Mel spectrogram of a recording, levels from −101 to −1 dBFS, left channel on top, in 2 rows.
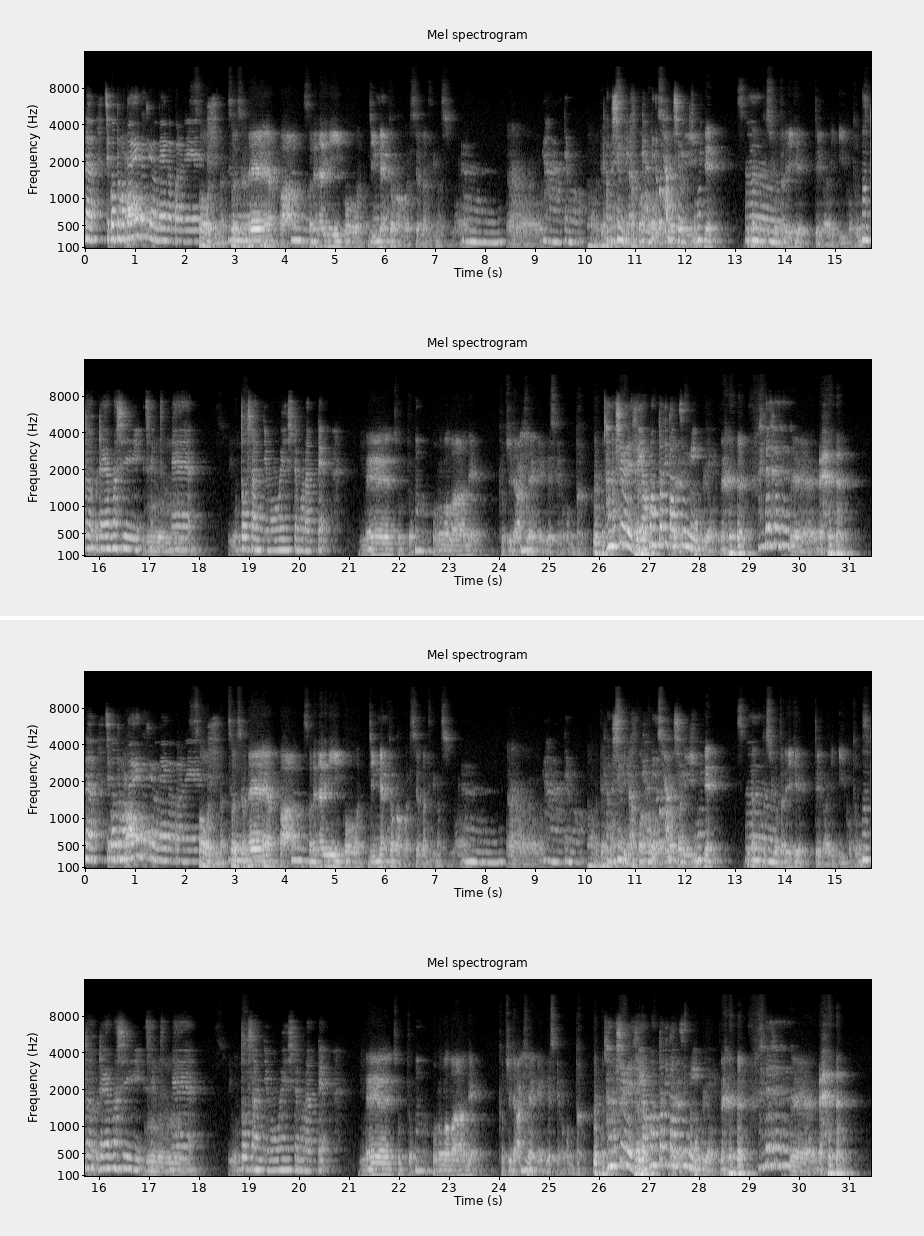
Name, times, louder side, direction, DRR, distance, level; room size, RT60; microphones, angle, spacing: voice 1, 0.0-2.3 2.9-3.7 4.1-4.7 5.8-6.1 7.5-8.4 9.1-9.9 10.4-12.4 13.2-14.1 15.5-16.8 17.4-17.8 18.8-20.5 22.3-22.7 24.4-24.8 26.1-28.0 29.2-30.0, left 2 dB, 45° left, 1 dB, 0.4 m, -26 dB
voice 2, 0.8-1.3 2.3-7.7 8.4-9.4 10.0-12.5 13.2-14.3 14.6-15.5 16.9-17.9 18.6-18.9 19.3-19.4 21.2-22.3 22.7-23.6 24.1-25.5 25.9-27.0 27.4-29.2 29.8-30.8, right 1 dB, 20° right, -4 dB, 0.6 m, -28 dB
2.7 x 2.3 x 2.7 m, 0.69 s
head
